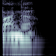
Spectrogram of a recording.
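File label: "banger", British English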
